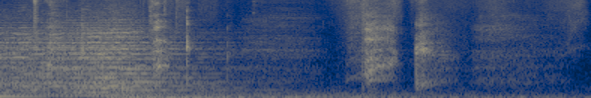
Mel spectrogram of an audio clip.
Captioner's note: whispering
